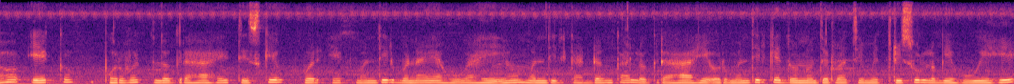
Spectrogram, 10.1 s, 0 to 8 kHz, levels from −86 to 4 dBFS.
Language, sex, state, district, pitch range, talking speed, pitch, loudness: Kumaoni, female, Uttarakhand, Tehri Garhwal, 175-200 Hz, 175 wpm, 180 Hz, -15 LUFS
